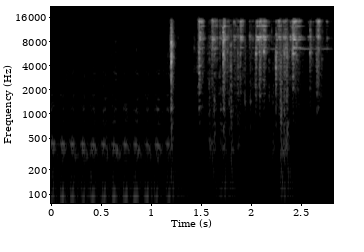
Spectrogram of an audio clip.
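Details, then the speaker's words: Car that won't start: about a second of steady starter cranking with even pulses, but the engine never catches; after nearly three minutes of repeated attempts it eventually started, running sounding odd; cause unknown. "almost three minutes i'm starting my car and it still doesn't want to start"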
